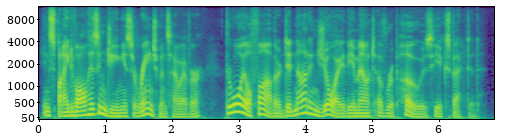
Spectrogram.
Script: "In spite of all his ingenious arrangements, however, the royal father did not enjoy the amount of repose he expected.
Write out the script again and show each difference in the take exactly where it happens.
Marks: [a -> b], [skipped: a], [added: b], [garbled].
"In spite of all his ingenious arrangements, however, the royal father did not enjoy the amount of repose he expected.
